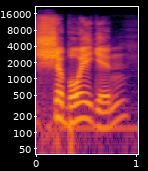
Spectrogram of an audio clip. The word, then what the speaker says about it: Sheboygan: me it doesn't seem that bad this one's pronounced Sheboygan this is like way away go right this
